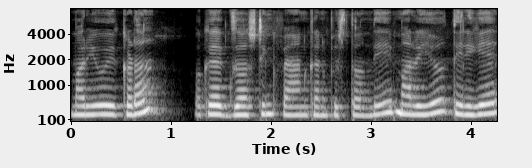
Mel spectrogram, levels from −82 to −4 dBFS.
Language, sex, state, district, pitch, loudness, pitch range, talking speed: Telugu, female, Andhra Pradesh, Chittoor, 235 Hz, -17 LUFS, 225-250 Hz, 125 wpm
